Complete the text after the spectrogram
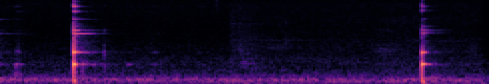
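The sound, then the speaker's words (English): Two bright, ringing clinks of glassware as drams of Glenglassa whisky are poured for two, spaced about two seconds apart over a faint low hum, each with a short shimmering decay and no talking. “And I'll just pour a dram for us both, and then I can introduce you to it.”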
